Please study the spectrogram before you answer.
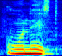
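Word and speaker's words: honest: ऑनेस्ट, ऑनेस्ट में एच है।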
